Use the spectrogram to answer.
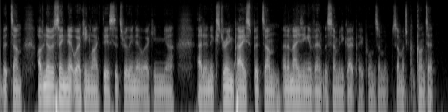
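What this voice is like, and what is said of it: Strained, worn-out voice. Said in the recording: “as you can tell by my voice. I may not be able to speak by the end of the day”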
